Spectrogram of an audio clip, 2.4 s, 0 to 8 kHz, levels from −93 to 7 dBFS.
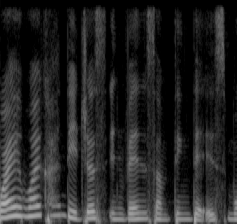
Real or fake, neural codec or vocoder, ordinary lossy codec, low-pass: real; none; none; none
